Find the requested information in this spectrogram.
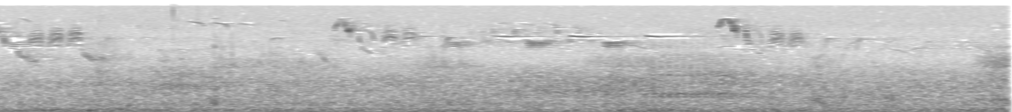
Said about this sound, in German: Ja, die Meise schimpft ein bisschen, weil ich hier rumstehe.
